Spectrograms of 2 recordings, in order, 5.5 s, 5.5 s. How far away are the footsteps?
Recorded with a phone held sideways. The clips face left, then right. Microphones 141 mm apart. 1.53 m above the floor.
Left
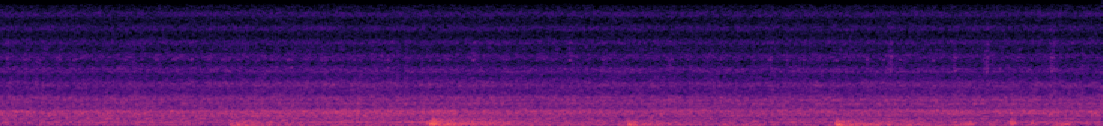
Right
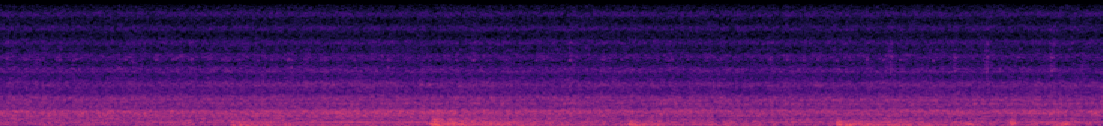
About 3 m.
